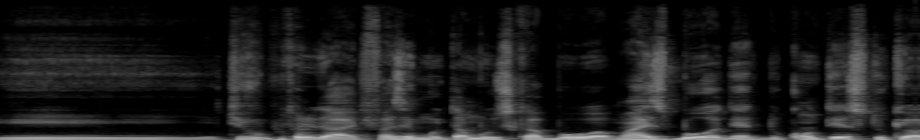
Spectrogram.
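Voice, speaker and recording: In a dark, mellow tone, the man moves along at a fairly quick pace. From Brazil, Belo Horizonte (Minas Gerais). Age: 40s. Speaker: gospel rapper. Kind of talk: podcast interview, testimony.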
